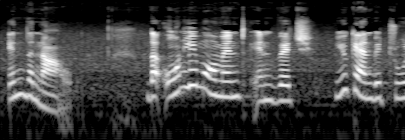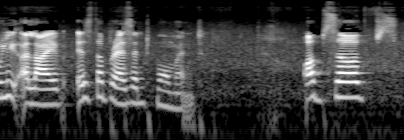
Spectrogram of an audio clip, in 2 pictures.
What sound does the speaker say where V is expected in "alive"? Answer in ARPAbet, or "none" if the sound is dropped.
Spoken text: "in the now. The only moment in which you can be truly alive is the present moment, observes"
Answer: V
